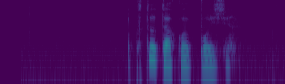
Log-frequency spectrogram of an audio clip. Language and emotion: Russian, neutral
